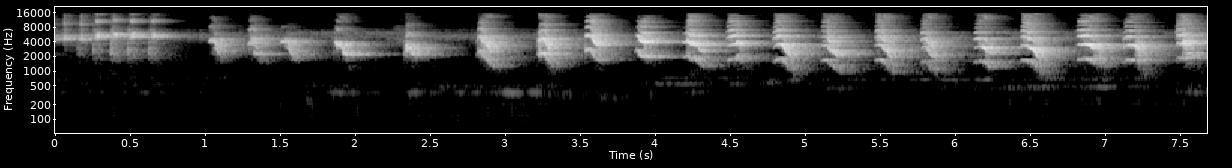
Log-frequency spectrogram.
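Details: Long-tailed shrike of the Madura type singing for song tutoring: a quick fluttering opening, then a steady series of harsh, downward-sweeping rasping notes about three per second, in a small room.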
